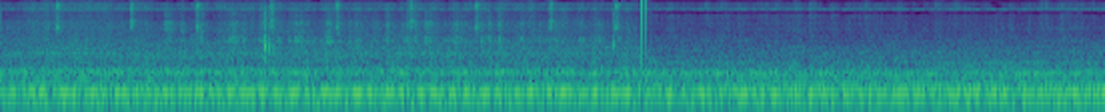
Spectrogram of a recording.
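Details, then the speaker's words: Saturn Vue on a test drive: loud low "wah wah" rumbling growl from a really bad wheel bearing, most likely at the front. "So now you can hear that wah wah wah wah. It's really loud, really bad."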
